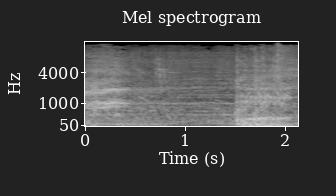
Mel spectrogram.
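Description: Film soundtrack of the Sarlacc, the creature in the sand pit, giving a loud guttural roar about one and a half seconds in, over orchestral score.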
